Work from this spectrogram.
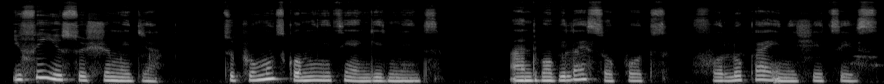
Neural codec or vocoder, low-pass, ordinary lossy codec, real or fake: vocoder, 48 kHz, 128 mel bands, Vocos; none; none; fake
